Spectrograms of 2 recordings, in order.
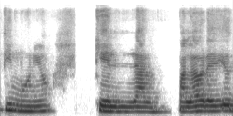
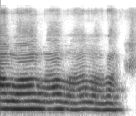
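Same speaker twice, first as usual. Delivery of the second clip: imitated tongues babbling; 3 semitones higher, faster than usual. Preacher showing how words flowed from him, imitated babbling. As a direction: re-enact looping, wordless-sounding babble. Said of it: "Y solamente decía".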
